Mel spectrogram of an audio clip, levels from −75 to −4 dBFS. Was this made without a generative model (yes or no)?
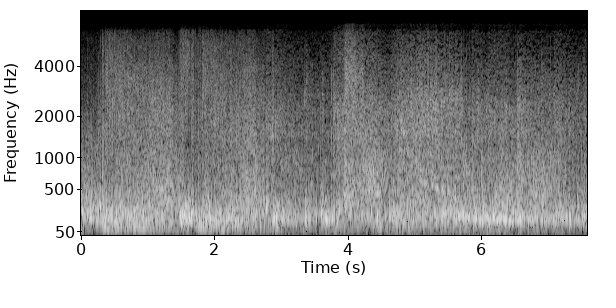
yes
